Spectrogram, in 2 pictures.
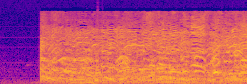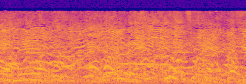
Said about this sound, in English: It's a big crowd of people. They're just belligerent with the police. Police are walking by, and the crowd of people are just... I mean, actually, a woman just shoved one of the cops.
